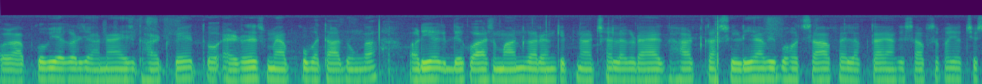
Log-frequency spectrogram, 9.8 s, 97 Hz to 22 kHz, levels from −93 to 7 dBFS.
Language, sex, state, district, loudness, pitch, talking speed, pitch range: Hindi, male, Bihar, West Champaran, -20 LUFS, 130 Hz, 250 wpm, 130-135 Hz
